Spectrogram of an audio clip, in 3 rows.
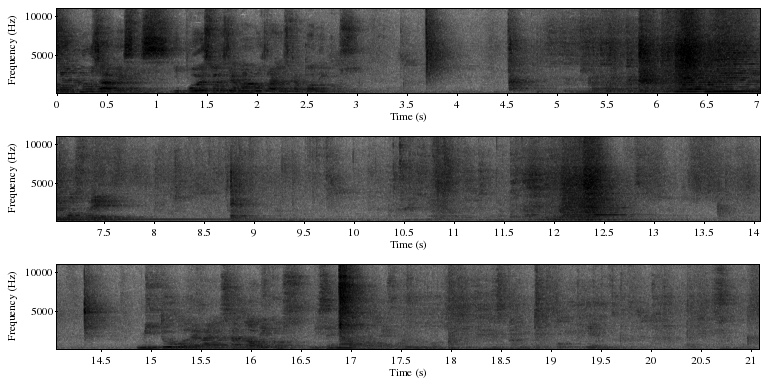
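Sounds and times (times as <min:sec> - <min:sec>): metal tripod scraping: 0:05.0 - 0:07.4, 0:11.6 - 0:13.2
drawn-out metal squeal: 0:05.8 - 0:07.8.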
